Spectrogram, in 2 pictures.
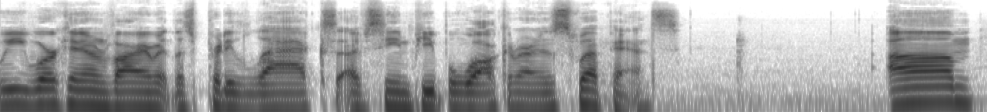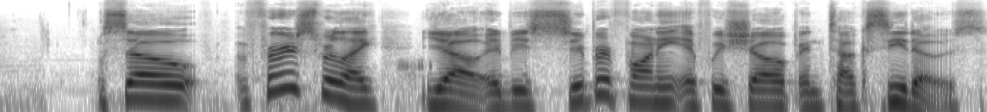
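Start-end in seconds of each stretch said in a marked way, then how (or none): none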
